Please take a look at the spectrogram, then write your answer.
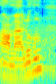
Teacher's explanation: حمزہ عین زبر اع، میم الف زبر ما، ایک الف برابر لمبا کریں گے میم کو الف مدہ کی وجہ سے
